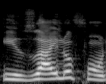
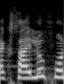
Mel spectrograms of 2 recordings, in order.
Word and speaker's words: xylophone: तो इस तरह का आता है, जैसे हम लिखते हैं जाइलोफोन, XYLOPHONE, जाइलोफोन। इसको हम क्या पढ़ते हैं, जाइलोफोन नहीं या एक्साइलोफोन नहीं है, ये क्या है, जाइलोफोन।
